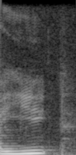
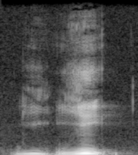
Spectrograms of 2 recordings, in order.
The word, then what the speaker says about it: Yeat: Rich Minion by Yeet. – Rich Minion by Yeezy? – Yeet. – Yeet. Spell that. – Y-E-A-T.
